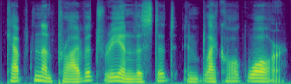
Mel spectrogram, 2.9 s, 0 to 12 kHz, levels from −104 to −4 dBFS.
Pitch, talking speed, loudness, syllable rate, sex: 130 Hz, 185 wpm, -21 LUFS, 4.8 syllables/s, male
